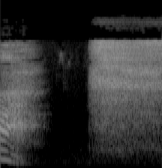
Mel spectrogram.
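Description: A person groaning: a falling "oh" tails off in the first half second, and about a second later comes a long breathy exhale like a sigh.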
